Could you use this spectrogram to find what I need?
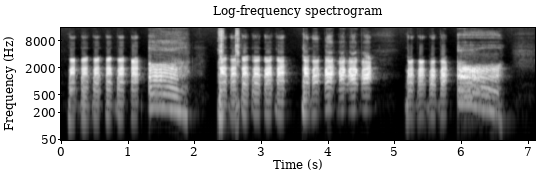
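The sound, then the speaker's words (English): A voice imitates mating seagulls squawking outside a window: three bursts of rapid, staccato harsh calls, each ending in a longer drawn-out wail, loud with short pauses between. “Do you know how seagulls do it?”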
